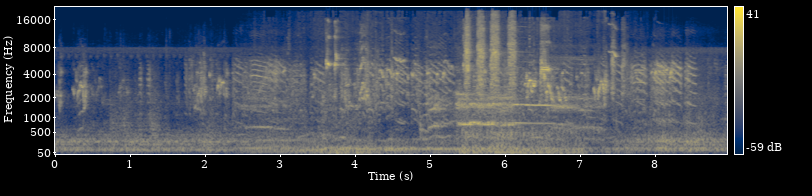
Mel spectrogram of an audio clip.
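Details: Several feeding finches give thin, sweeping chirps and twitters, quiet at first, then a louder burst of dense chattering in the second half, with some rustling noise.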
